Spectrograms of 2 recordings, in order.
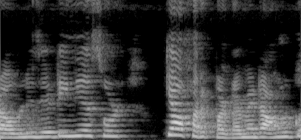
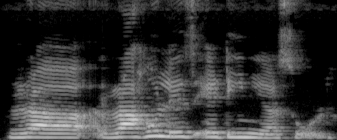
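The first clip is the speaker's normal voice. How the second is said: slow dictation; 3 semitones lower, much slower than usual. Shown as a demonstration. Teacher dictating example sentence.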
